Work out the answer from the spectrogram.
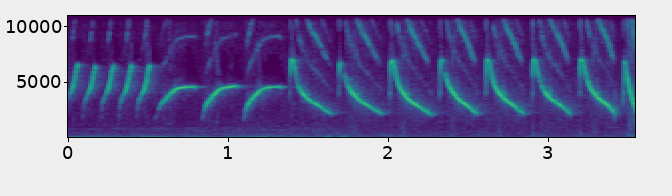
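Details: Canary in full song, recorded as a lure and tutor for young canaries learning to sing: fast high ticks, then rising upslurred notes, then loud repeated whistles sweeping sharply downward, several per second.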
